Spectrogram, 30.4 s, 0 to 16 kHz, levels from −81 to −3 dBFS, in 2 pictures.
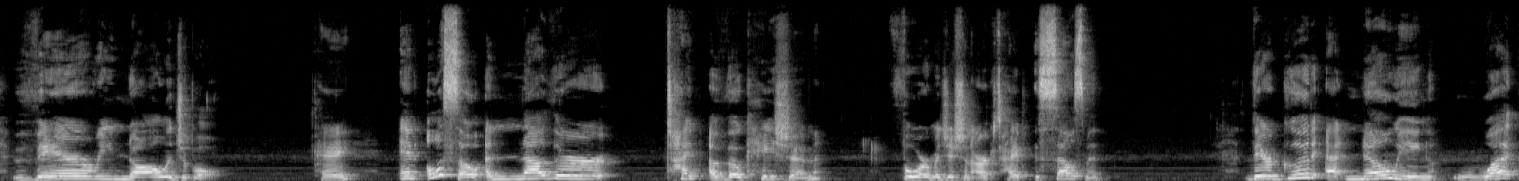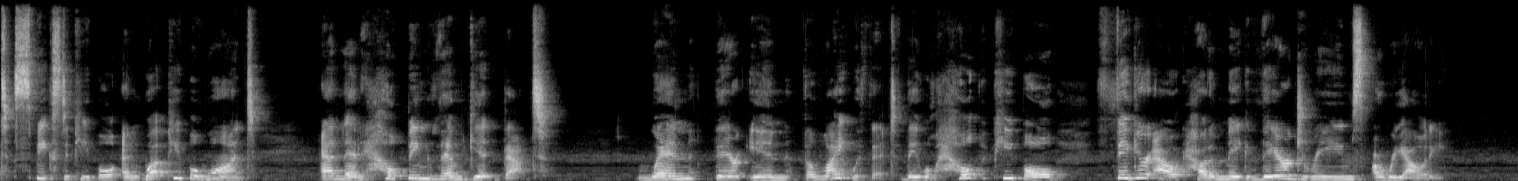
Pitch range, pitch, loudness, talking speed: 215-265 Hz, 235 Hz, -18 LUFS, 105 wpm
